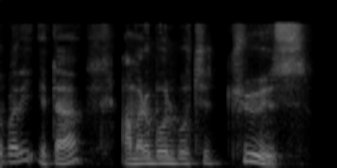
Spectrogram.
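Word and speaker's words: tschüss: এটা আমরা বলবো হচ্ছে চুজ কিভাবে বলবো চুজ কারণ এখানে টি এর উচ্চারণটা থাকবে না এস সি এইচ টাকে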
